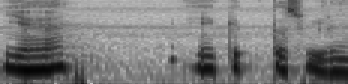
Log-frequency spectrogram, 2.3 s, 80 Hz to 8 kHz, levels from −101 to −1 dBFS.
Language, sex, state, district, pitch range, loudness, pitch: Hindi, male, Uttar Pradesh, Muzaffarnagar, 180-205 Hz, -15 LUFS, 190 Hz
